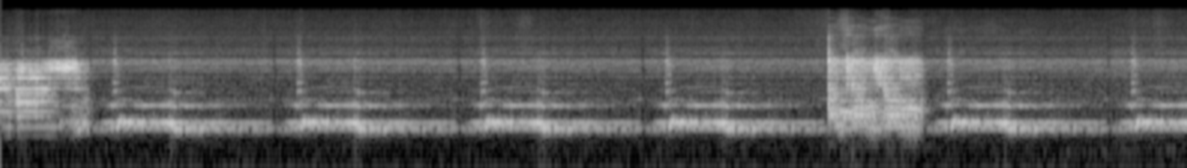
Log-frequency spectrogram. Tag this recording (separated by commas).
Sound effect, inside a small room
